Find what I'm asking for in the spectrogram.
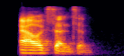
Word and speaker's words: Alex Entin: I'll let you introduce yourself because I don't want to say your last name wrong. So go ahead. – Alex Entin.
